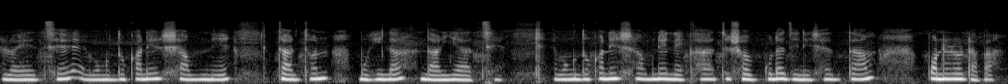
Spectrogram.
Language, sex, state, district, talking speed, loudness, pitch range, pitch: Bengali, female, Tripura, West Tripura, 105 wpm, -13 LUFS, 220-250 Hz, 235 Hz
